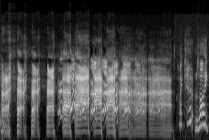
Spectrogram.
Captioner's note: obnoxious laughter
